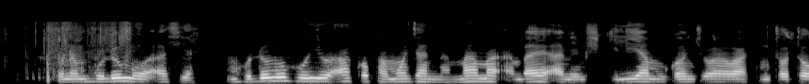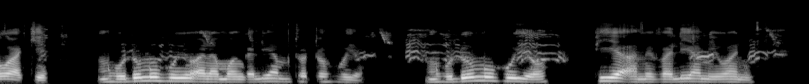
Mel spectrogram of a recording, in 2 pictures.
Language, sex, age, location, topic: Swahili, male, 36-49, Wajir, health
